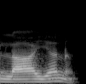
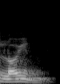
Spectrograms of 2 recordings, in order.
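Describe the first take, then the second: First: The vowels sound like 'lion', i before o. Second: The vowels sound like 'loin', o before i. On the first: The speaker calls it right. "उच्चारण है, वो है लायन" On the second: The speaker calls it wrong. "General लोग इसको बोलते हैं लॉइन"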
